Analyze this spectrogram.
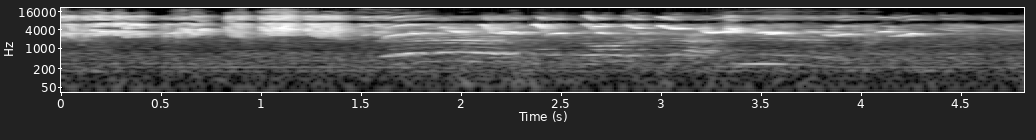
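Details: A brown-plumaged chestnut-bellied seed finch, a five-month-old youngster housed in an aviary, delivers praia-style song: high chirps, then a clear whistled note that rises and falls, followed by layered warbled phrases and a short flat whistle.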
